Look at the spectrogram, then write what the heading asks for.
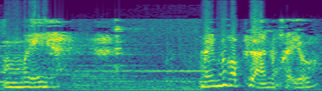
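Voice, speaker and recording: An actress playing a wronged, pregnant young wife in a radio drama, proud and hurt. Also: female voice, mid-range voice, extremely slow, muffled recording, over music. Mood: tense, guarded. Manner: pleading, turns to crying shouts.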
